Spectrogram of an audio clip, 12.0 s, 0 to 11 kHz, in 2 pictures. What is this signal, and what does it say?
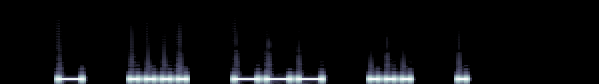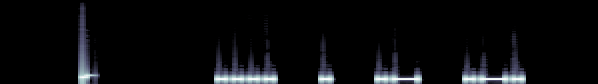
Morse code, heard as a keyed tone, about 15 wpm, spaced as for 11 wpm, 700 Hz. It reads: THOSE HEAR
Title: 2x Character Spacing - Top 300 Words - 15wpm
